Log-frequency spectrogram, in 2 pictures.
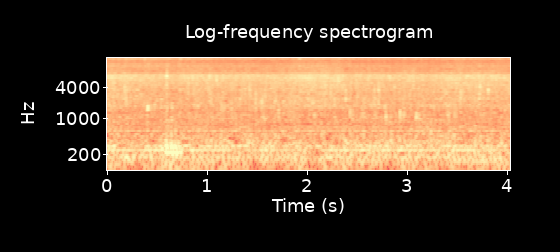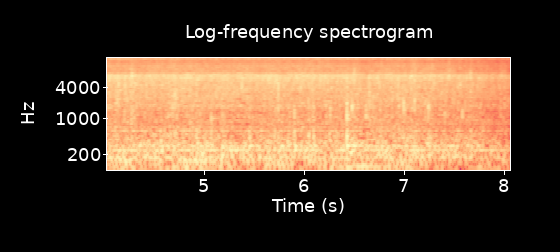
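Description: Raw banana bajji (batter-coated plantain fritters) deep-frying in hot oil in a steel kadai: a steady sizzle of bubbling oil.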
